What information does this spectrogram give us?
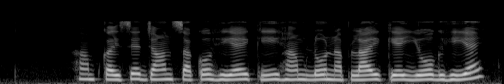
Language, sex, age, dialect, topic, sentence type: Magahi, female, 31-35, Southern, banking, statement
